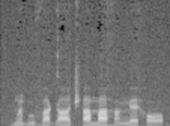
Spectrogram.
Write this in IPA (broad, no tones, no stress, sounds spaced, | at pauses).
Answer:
b ə̃ ɓ u v a ɡ a t͡ʃʼ a m a ɦ ã ŋ ɛ h ɔ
